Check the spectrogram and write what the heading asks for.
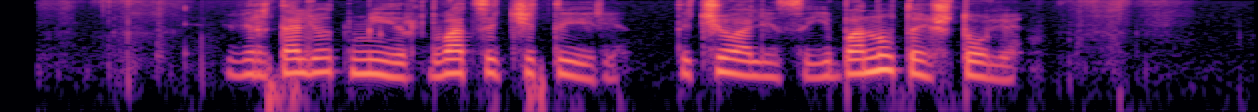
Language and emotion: Russian, neutral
